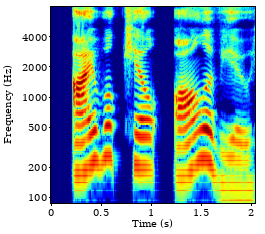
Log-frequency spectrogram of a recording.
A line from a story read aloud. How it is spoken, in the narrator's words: he shouted repeatedly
